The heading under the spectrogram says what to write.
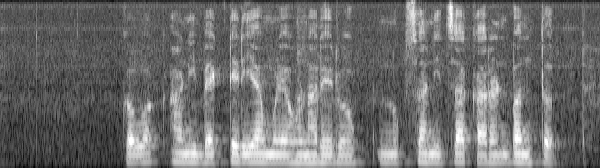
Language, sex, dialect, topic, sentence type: Marathi, male, Southern Konkan, agriculture, statement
